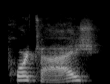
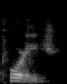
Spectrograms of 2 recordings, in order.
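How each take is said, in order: First: The word is pronounced the French-Canadian way. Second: The word is pronounced the plain English way. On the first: "that's the French-Canadian pronunciation" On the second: "or you call it portage"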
